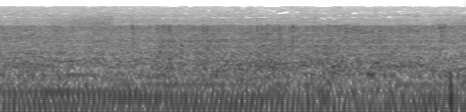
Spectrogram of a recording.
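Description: An engine running steadily with a low hum, with people talking around it.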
